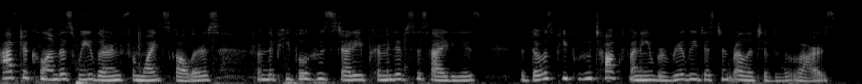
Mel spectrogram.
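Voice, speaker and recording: A woman's somewhat breathy, medium-pitched voice with lively intonation at a fairly quick pace. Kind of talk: reading an essay aloud.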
